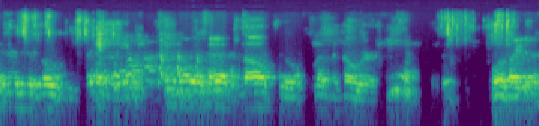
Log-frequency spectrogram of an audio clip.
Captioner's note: laughter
